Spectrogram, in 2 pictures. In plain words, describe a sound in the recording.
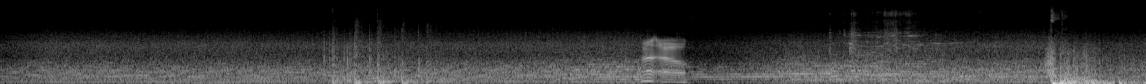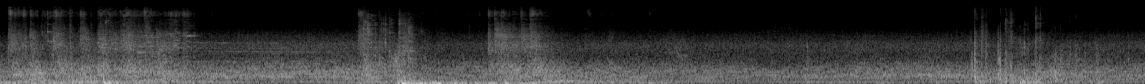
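A plane's engine drones steadily.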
